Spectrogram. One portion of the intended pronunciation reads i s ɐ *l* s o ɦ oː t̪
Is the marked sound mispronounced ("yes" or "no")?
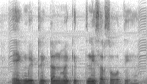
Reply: yes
